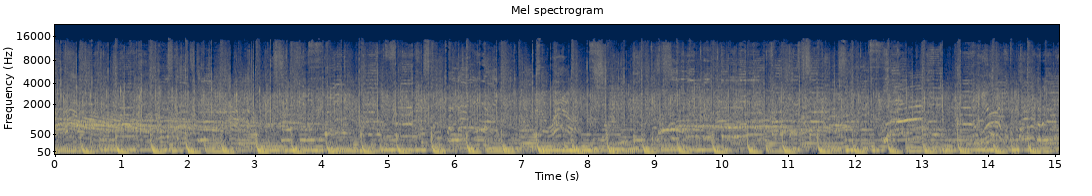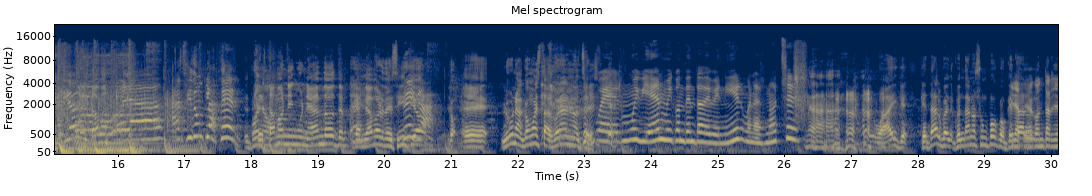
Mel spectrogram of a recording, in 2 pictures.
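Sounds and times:
people cheering: 0.0 - 16.5
large audience applause: 0.0 - 17.0
music: 0.0 - 25.4
speech: 18.5 - 30.1
laughter: 26.2 - 27.7.

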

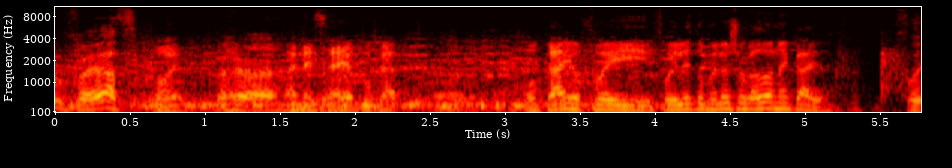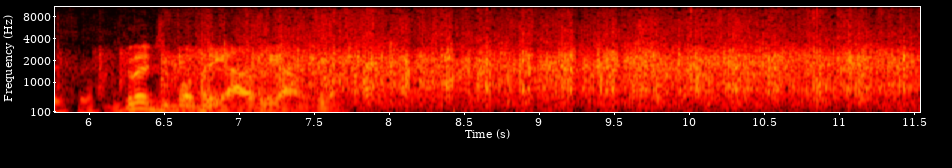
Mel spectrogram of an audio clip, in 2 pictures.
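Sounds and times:
speech: 0.0 - 7.8
studio audience applause: 5.5 - 11.5.

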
